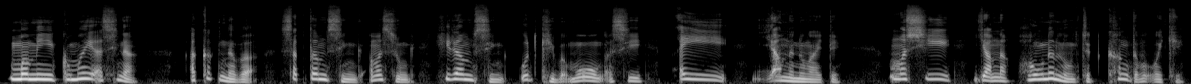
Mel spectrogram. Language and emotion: Manipuri, disgusted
